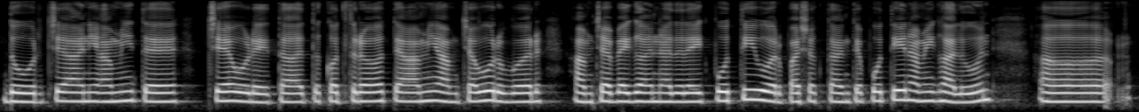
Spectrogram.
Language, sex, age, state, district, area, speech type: Goan Konkani, female, 18-30, Goa, Salcete, urban, spontaneous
